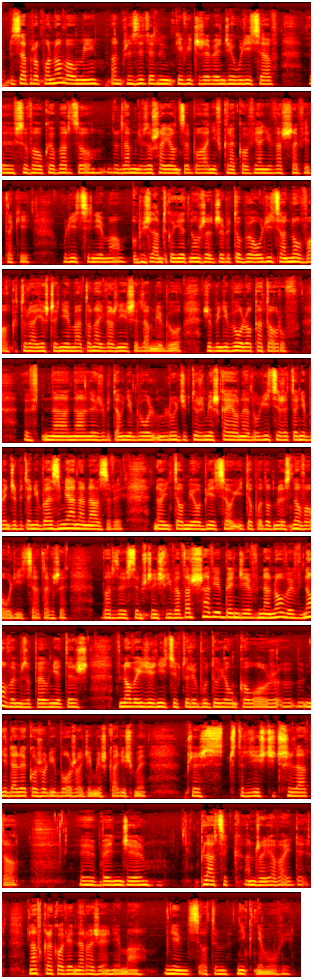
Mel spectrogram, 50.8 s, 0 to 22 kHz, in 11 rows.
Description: Później gościła w studiu Radia 5.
